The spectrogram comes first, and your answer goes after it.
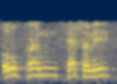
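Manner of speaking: very slow command. Acted. Password tries, slower.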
